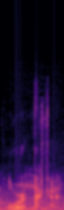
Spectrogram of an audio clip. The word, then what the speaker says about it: Cornacchia: How do you pronounce his name again? Cornacchia.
